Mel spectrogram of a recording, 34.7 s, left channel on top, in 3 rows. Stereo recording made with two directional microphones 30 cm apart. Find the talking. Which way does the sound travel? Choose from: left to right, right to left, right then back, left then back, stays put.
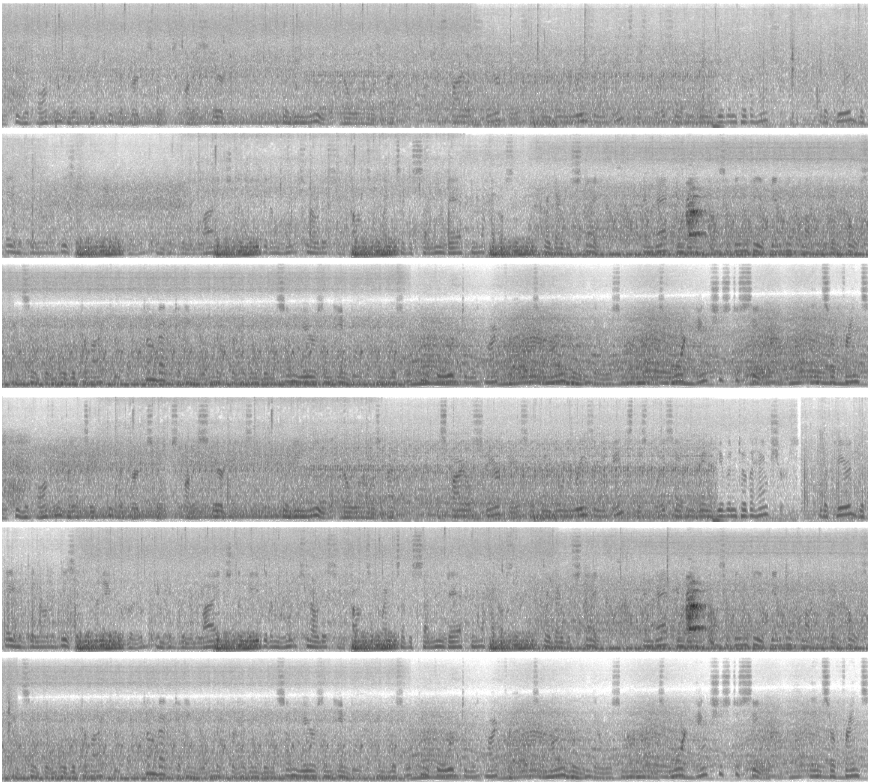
right to left.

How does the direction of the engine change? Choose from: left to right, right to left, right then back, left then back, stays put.
right to left.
